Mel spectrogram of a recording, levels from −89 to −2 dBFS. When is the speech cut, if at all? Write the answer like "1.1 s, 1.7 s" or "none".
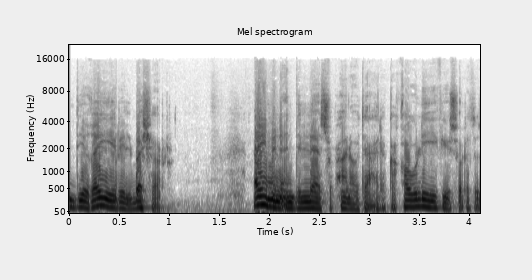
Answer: none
